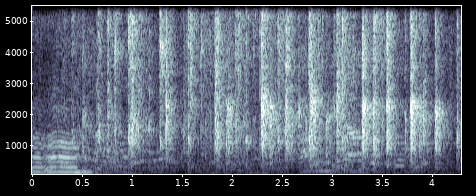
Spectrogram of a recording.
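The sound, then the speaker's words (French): A voice speaks briefly, then a group breaks into steady, moderately loud applause for the ladies, many hands clapping in a dense, uneven patter that carries on to the end. “Allez, un petit applaudir, hein, les dames.”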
